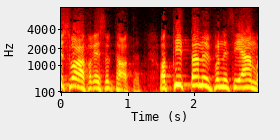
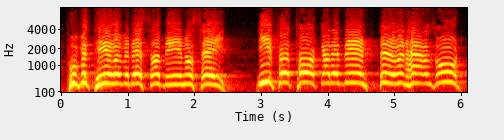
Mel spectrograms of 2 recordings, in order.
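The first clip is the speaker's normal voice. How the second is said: voice of God commanding; 9 semitones higher, 4 dB louder than usual. Retold or imitated. Preacher voices God commanding the prophet loudly. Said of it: "Då sa han".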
